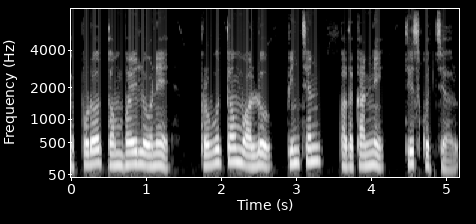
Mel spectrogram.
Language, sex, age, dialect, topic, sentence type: Telugu, male, 18-24, Central/Coastal, banking, statement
